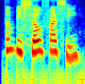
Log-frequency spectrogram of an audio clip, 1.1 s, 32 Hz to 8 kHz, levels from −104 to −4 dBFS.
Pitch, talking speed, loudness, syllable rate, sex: 260 Hz, 210 wpm, -16 LUFS, 5.1 syllables/s, female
